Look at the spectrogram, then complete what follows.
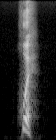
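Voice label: "hui4", Mandarin Chinese; HSK1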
